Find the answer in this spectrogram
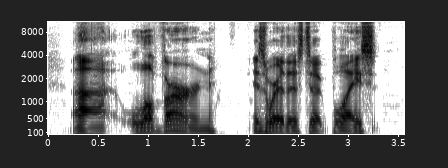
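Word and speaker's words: La Verne: This was from San Bernardino County in the town of Laverne, or Laverne. I guess I'm putting the wrong emphasis on the wrong syllable. Laverne is where this took place.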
